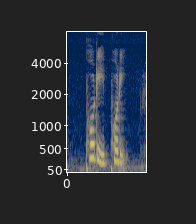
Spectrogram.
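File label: "pori pori", Japanese; ポリポリ – pori pori; Food sounds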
